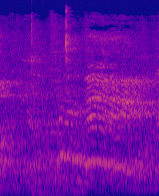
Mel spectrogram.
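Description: Indistinct voices echoing in a large sports hall over a steady background hubbub, with a short sharp knock about halfway through.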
